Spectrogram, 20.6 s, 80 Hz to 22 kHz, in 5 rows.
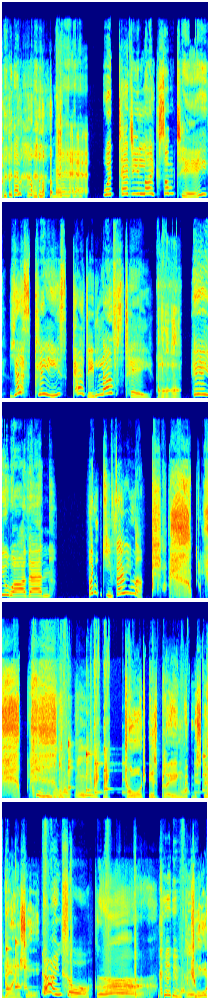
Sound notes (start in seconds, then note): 0.0 giggles, snorts; 7.2 snort; 11.4 slurping; 13.0 giggles; 19.4 giggles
